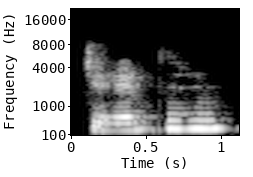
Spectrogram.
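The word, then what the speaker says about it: Geertz: Clifford Gerard, assim se pronuncia exatamente.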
